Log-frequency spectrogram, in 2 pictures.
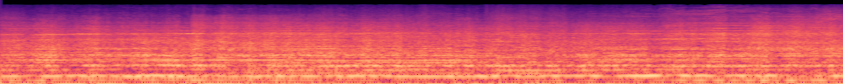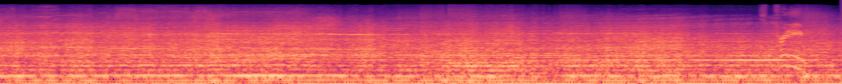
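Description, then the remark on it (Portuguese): A thick, harsh drone made with guitars for the game Doom holds steady and loud for the whole stretch, a deep rumbling low end under a gritty, buzzing wash of layered overtones, almost like a revving engine. “Toda essa barulheira é com guitarra que ele fez, esse som de drone.”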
